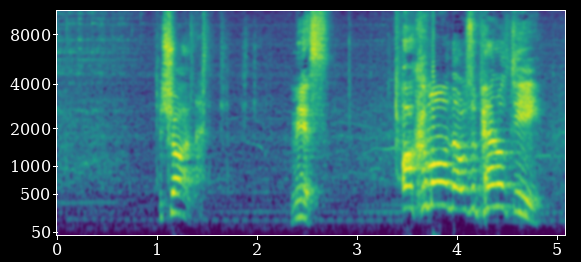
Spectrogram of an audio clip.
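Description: A teenage boy shouts excitedly.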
